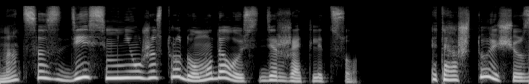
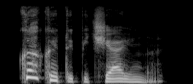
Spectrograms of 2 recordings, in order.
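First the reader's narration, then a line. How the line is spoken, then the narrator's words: Muffled sigh. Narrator (Russian): вздохнули из-под капюшона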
